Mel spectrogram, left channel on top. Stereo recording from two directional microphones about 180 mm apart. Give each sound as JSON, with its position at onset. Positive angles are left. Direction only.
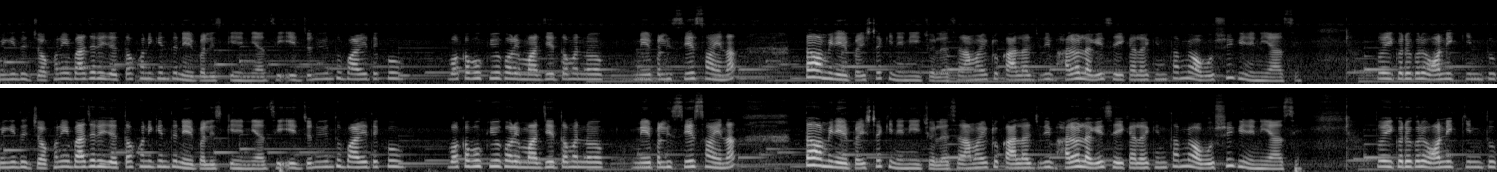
{"t": 0.0, "sound": "speech", "side_deg": -30}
